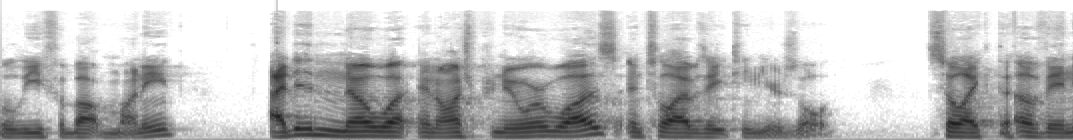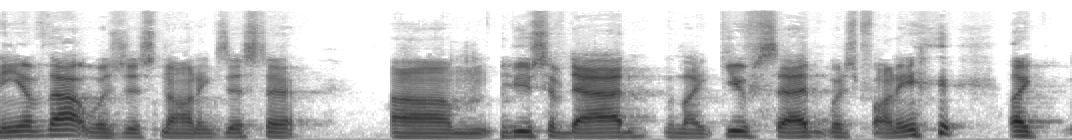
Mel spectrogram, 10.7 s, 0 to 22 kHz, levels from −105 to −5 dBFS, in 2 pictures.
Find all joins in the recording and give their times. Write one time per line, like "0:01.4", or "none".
0:05.1
0:07.9
0:09.0
0:09.7

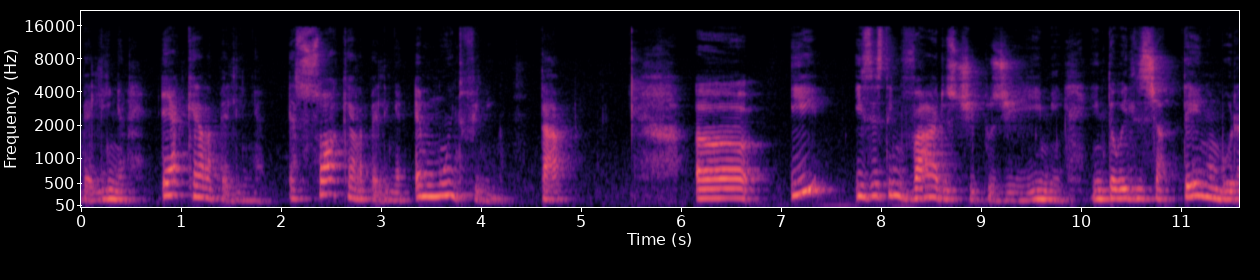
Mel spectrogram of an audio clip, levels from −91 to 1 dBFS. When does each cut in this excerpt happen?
none

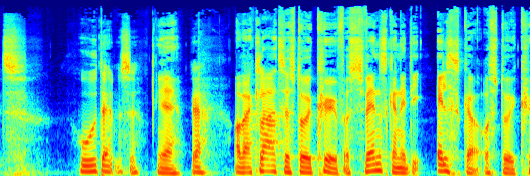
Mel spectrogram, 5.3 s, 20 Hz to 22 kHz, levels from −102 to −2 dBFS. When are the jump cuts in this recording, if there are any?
0:01.5

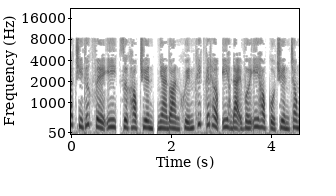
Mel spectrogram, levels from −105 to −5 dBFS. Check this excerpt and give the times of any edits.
0:01.4
0:01.9
0:02.7
0:03.2

